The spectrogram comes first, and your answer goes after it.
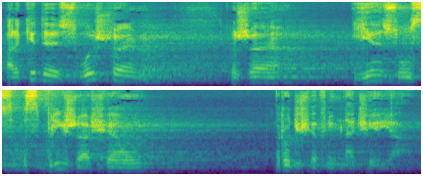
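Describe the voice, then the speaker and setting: A man, a priest, reading the gospel and preaching a homily in a slow, measured liturgical manner, recorded in a church. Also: mid-range voice, pushed and bright, slight background noise. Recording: echoey church with long reverb.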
